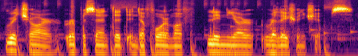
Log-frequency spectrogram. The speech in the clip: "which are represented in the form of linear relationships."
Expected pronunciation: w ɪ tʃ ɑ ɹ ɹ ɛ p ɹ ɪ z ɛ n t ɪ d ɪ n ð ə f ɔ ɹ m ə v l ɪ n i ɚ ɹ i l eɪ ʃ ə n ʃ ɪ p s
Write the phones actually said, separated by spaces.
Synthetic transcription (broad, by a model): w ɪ tʃ ɑ ɹ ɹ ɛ p ɹ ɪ s ɛ n t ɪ d ɪ n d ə f ɔ ɹ m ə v l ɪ n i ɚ ɹ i l eɪ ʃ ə n ʃ ɪ p s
